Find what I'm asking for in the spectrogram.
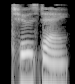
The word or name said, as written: tuesday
